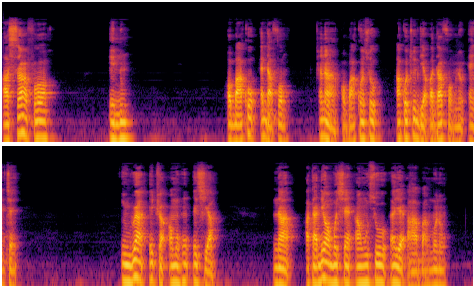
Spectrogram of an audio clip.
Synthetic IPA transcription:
a˨sa˦˨fʊ˦ɔ˦ | æ˨nũ˦m | ɔ˨baː˨kʰʊ˦ɛ˦da˨fɔ̃˦m˦ | nã˨ɔ̰˨baː˨kʰʊ̃˦n̩˦sʊ˦ | a˦kʰʊ˦tʰʊ˦dɪ˨ɛ̰˨ʔɔ˨da˦fɔ̃˨mnʊ̃˦ɛ̃˨ɲ˨t͡ɕʰɛ̃˦n | ŋ̩˨wu˦ɾa˦˨æ˦t͡ɕᶣa̰˨ʔɔ˨mʊ̃˦ɦʊ̃˦æ˦ɕi˨a˨ | nã˨ | a˨tʰa˨dɪ˦ɛ˦ɔ˨mʊ̃˦ɕɛ˦a˦hʊ̃˦su˦o˦ɛ˦jɛ˨ʔa̰˨ha˨bã̰˨m˦mʊ̃˦nʊ̃˦

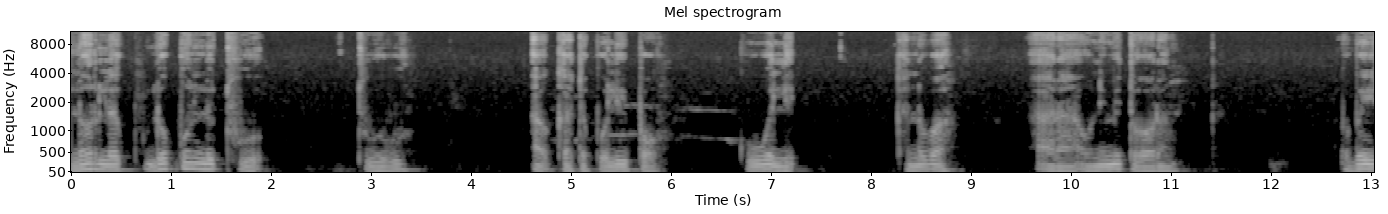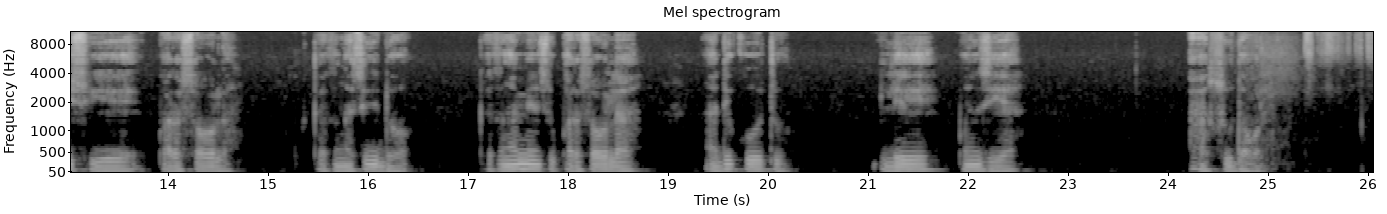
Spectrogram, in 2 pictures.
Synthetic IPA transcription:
lɔ˦ɾla˦lo˦k͡pʊ˦n˦la˦tʰu˨o˨ | tʰu˨o˨bu˦ | a˨ka˨ta˨po˨li˦pɔ˨ | kʰu˦wa˦le˨ | kʰa˨nʊ˦ba˦ | a˨ɾa˨ʊ̰˨nɪ˦mɪ˦tɔː˨ɾɪ˦ŋ | b̥a˨ba˦ji˦su˨je˦k͡pa̰˨ɾɪ˦sɔ̰˦ɣʊ˦la˨ | ka˨ka˨ŋa˦si˦ɡɪ˦dɔː˨ | ka˨ka˦ŋa˦mɪ˦n˦su˨k͡pa˨ɾɪ˨sɔ˦ɣʊ˦la˦ | a̰˨dɪ˦koː˦tu˨ | leː˦pʊ˦n˦zɪ˨ja˦ | a˨su˦dɔ˨ɣʊ˨lɪ˨

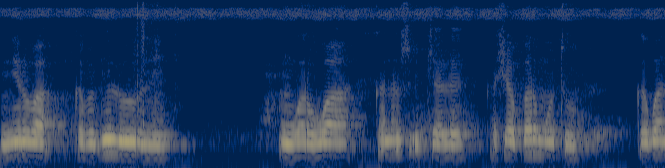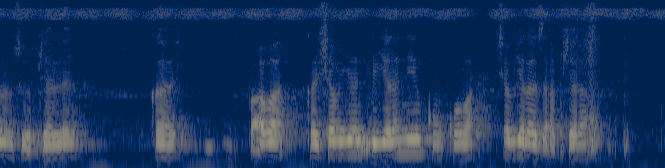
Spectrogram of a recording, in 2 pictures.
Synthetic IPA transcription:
nɨ˦ɾɨ˦ba˦ka˨bɛ˨bɛ˦loː˦ɾɨ˨nɨ˨ | ŋ̩˨wa˨ɾɨ˨waː˦ka˨nɨ˦m˦sʊ̰˨ʔʊ̰˨pi˨ɛ˨lːɨ˦ka̰˨ʃɛ˦bba˦ɾɨ˦mo˦to˨ | ka˨ɡ͡ba˦nɨ˨msʊ̰˨ʊ̰˨pi˨ɛ˨lːɨ˦ | ka˨ | pa̰˨ʔa̰˨ba˦ka˨ʃɛ˦bbɛ˨jɛ˨la˦ni˦ŋ˦ko˨ŋkɔ˦ba˦ʃɛ˦bjɛ˦la˨za̰˨ʔpi˦ɛ˦la˦

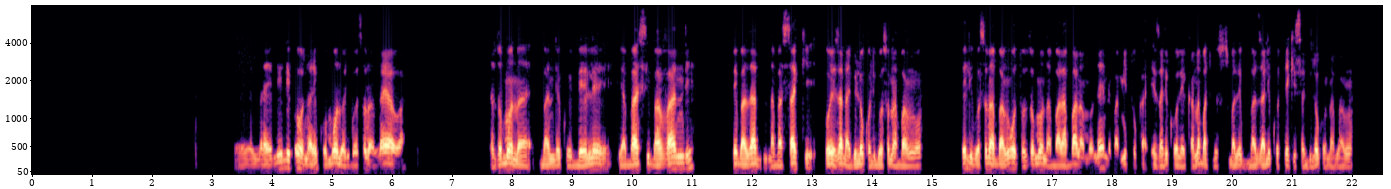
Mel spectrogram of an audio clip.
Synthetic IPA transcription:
na˨e˨li˦li˦ʔo˦jo˦na˨a˨li˦ko˨mɔ˦na˨li˨bo˨so˦na˨ŋɡa˦ja˦wa˦ | na˨zo˦mɔ˦na˨ba˨nde˨ko˨e˨be˨le˦ja˨ba˦si˦ba˨va˦ndi˦ | pe˦ba˨za˦na˨ba˨sa˦kḭ˨o˦je˨za˦na˨bi˨lɔ˦kɔ˨li˨bo˨so˦na˨ba˨ŋɡo˦ | pe˦li˨bo˨so˦na˨ba˨ŋɡo˦to˨zo˦mɔ˦na˨ba˨la˨ba˦la˨mo˨nɛ˦nɛ˨ba˨mi˦to˨ka̰˨ʔe˨za˨li˦ko˨le˨ka˨na˨˦ba˨to˨mo˨su̥˦su˨ba˨za˨li˦ko˨te˦ki˨sa˨bi˨lɔ˦kɔ˨na˨ba˨ŋɡo˦

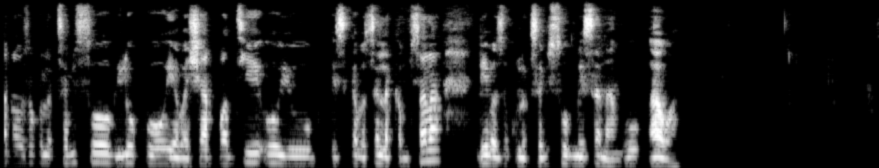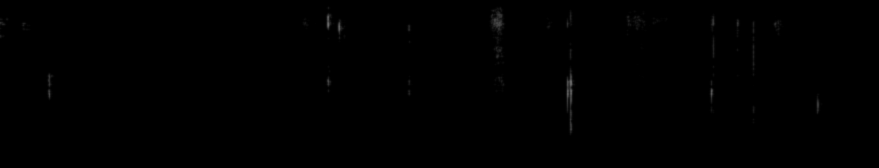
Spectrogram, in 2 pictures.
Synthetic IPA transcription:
a˦na˨ba˨za˦ko˨la˨ki̥˨sa˨bi˦so˦bi˨lɔ˦kɔ˦ja˨ba˨ʃa˨ʁpã˨tje˦o˦jo˦e˨si̥˦ka˦ba˨sa˦li˦la˨ka˨mo˨sa˦la˦nde˦ba˨za˦ko˨la˨ki̥˨sa˨bi˦so˦me˦sa˦na˨ja˨ŋɡo˦a˦wa˨

